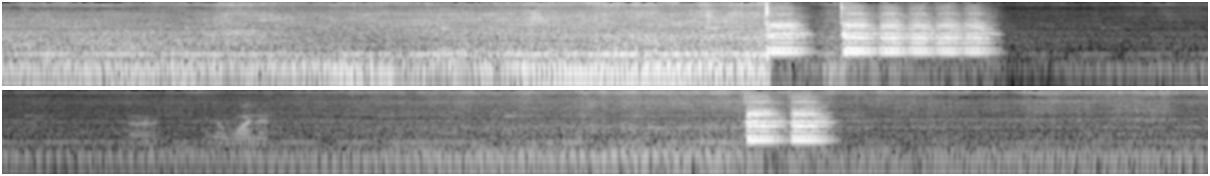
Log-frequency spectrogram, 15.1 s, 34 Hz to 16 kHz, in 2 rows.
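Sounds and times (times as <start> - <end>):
multi-note train horn: 4.8 - 6.5, 12.1 - 13.0.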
